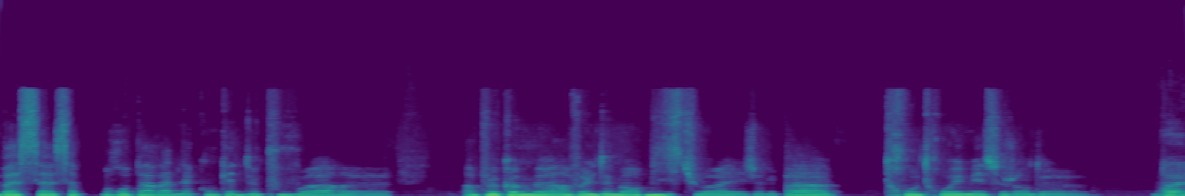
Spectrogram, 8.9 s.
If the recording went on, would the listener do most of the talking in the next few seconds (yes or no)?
yes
